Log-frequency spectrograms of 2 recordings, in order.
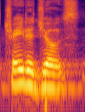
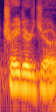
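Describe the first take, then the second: First: JOE'S ending in a z sound; final S on JOE'S. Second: JOE said without an S at the end; no final S. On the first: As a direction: say "Joe's" with the possessive S. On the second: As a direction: say "Joe" bare, dropping the possessive S. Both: Shown as a demonstration. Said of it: "Not Trader Joe, right?".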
